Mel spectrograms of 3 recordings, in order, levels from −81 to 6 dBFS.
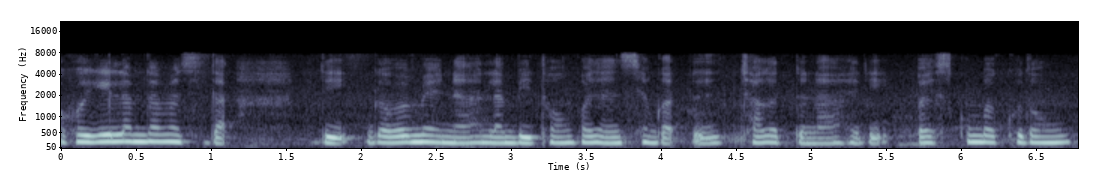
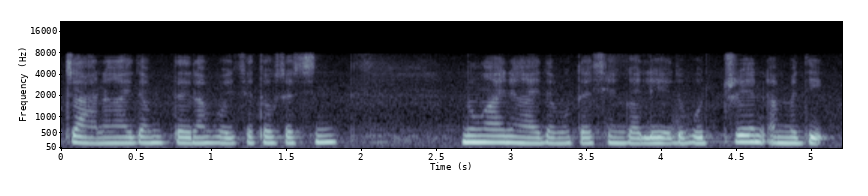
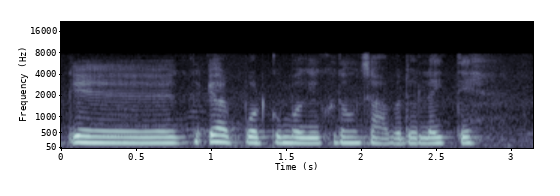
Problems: constant background noise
